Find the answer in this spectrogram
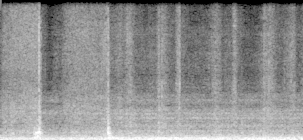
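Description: A rag wiping and rubbing the plastic centre-console cubby of a car, with a couple of small clicks, over a steady low rumble.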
